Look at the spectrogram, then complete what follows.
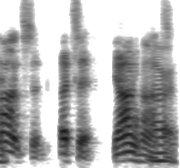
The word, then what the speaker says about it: Yang Hansen: Yang Hansen.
